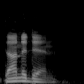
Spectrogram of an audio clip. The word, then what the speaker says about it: Dunedin: Dundon, or Dundon, I don't know how you pronounce it. – Dunedin.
